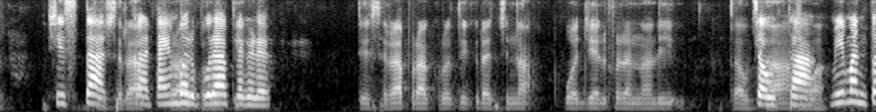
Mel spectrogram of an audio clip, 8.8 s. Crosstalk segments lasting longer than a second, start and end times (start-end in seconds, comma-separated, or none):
1.0-2.5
